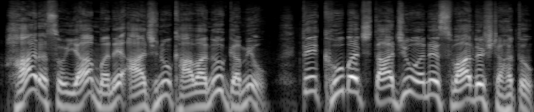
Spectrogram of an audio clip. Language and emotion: Gujarati, happy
